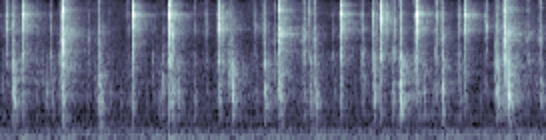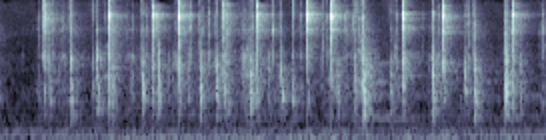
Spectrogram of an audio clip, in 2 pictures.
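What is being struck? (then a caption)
Mechanical keyboard with plastic keycaps. Fingertips with long nails type steadily on a pink backlit mechanical keyboard with plastic keycaps, set on a wooden block. About thirty-three quick, bright clicks and clacks come in an uneven rhythm, each dying away almost instantly, with very little low end.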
